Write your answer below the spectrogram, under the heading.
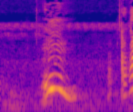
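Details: Pet parrot giving a short, arching caw-like call in answer to its owner, followed by a woman speaking Bengali.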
